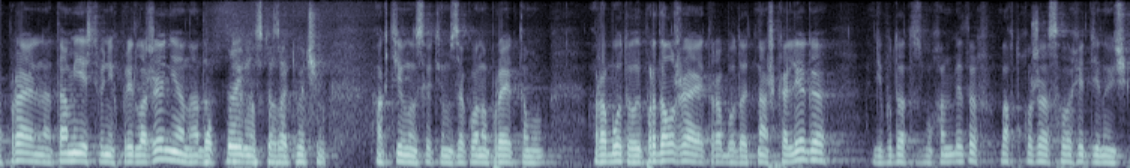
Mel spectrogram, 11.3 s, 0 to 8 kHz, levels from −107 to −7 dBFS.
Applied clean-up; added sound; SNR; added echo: neural mask model Resemble Enhance denoiser.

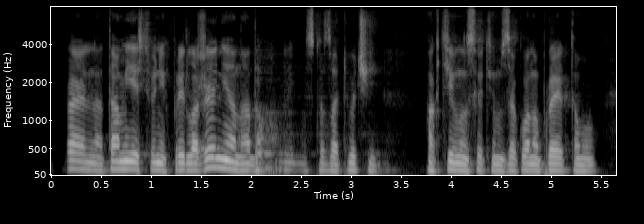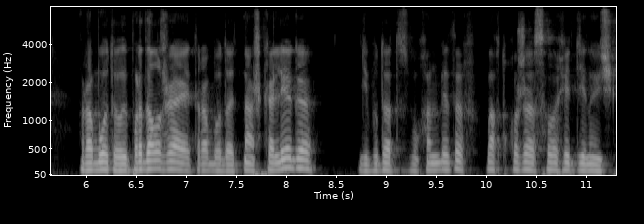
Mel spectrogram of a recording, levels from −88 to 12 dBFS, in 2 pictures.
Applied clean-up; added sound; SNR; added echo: neural mask model DeepFilterNet 3.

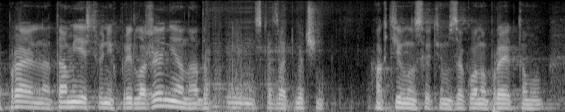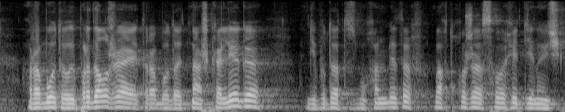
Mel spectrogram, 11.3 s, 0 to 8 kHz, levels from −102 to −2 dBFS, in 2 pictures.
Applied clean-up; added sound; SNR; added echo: neural separator model SepFormer DNS4.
